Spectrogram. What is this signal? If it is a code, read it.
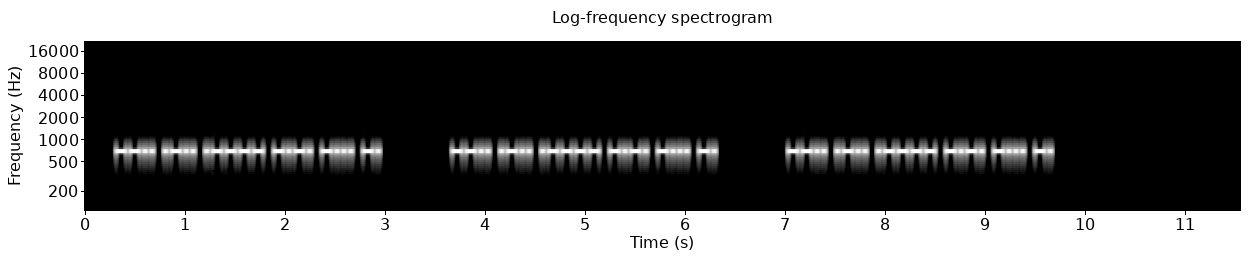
Morse code, heard as a keyed tone, about 34 wpm, 700 Hz. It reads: ZL1CBN ZL1CBN ZL1CBN
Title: DXCC-100 Call Signs - 6 Characters - Repeated 3x - 35wpm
